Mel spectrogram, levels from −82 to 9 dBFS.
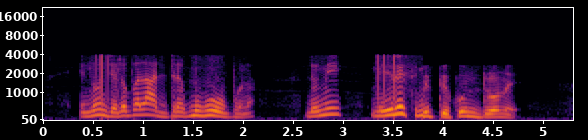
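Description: A speech clip carried over a G.711 telephone path, band-limited below 4 kHz, with two faults. Bit errors on a digital phone line cause short bursts of sharp ticks from 0.51 to 0.64 s and from 3.32 to 3.5 s, with error rates of very roughly 0.1 and 0.15 percent. Each flipped bit corrupts a single sample, so these are isolated clicks over intact speech rather than the smeared gaps of lost packets. From 3.79 s to the end, the section at the wrong speed plays at 0.7 times the recorded rate, most likely because it was fitted to the wrong clock. Pitch drops roughly seven semitones and the pace slows together. That joint change is what separates it from a pitch shift or time-stretch, which would alter only one of them.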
